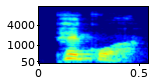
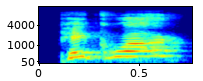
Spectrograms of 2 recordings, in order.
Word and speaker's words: Piqua: So it sounds like pickle. It's PQA. Piqua. Piqua.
